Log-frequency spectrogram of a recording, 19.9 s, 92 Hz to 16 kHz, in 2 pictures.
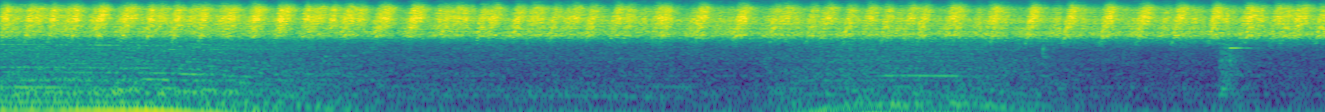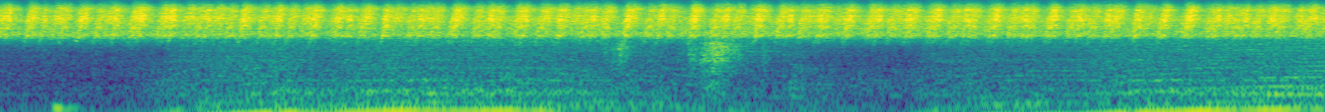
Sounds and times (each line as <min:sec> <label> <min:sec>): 0:00.0 Cicadas sound 0:19.8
